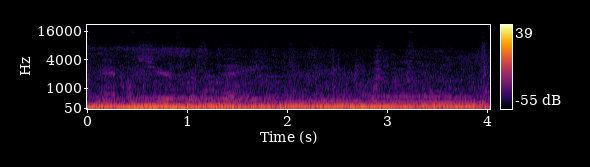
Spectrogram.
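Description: A steady low rumble with faint background music and a murmur of distant voices.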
